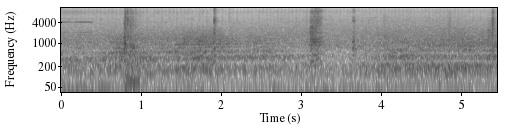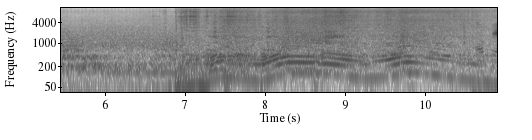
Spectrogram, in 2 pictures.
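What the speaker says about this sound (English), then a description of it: "he's like revving it like to the max, damn near burning my clutch" A manual-transmission car's engine revs hard and repeatedly, climbing and falling in loud surges, with a rougher burst midway as the driver pushes it near the limit.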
